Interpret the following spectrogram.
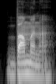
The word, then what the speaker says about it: Bamana: A primary one, perhaps the most widely spoken, is the Bambara language. Pronounced Bamana in their language.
